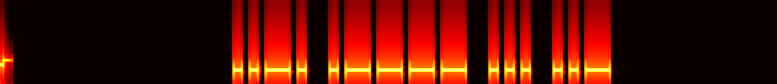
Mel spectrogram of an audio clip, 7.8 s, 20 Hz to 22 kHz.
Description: Morse code, heard as a keyed tone, about 15 wpm, 700 Hz. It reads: F1SU
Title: DXCC-100 Call Signs - 4 Characters - Repeated 2x - 15wpm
